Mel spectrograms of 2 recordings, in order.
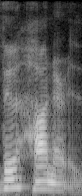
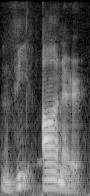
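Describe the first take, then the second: First: The word 'the' sounds like 'thuh'. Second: The word 'the' sounds like 'thee'. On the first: The speaker calls it wrong. "Jadi bukan the honor" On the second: The speaker calls it right. "tapi the honor"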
